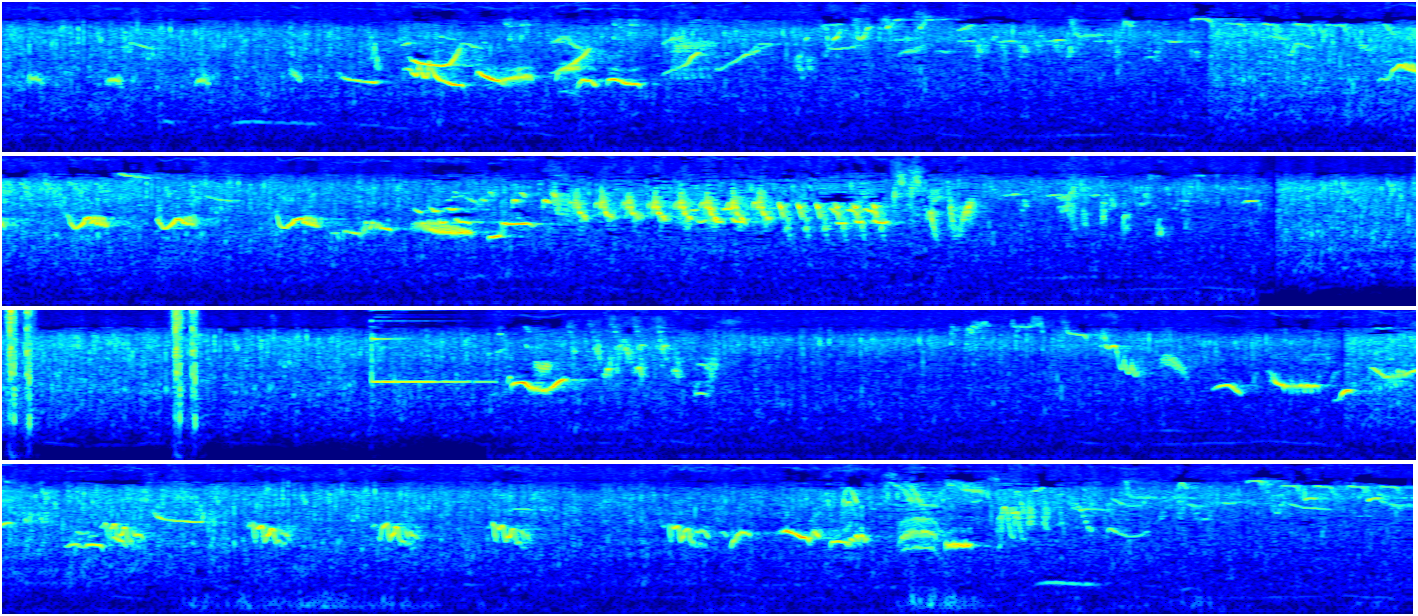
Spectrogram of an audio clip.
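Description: Birds chirping and trilling in bursts over a steady background hiss, with a few seconds' lull in the chirping past the middle.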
